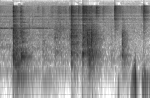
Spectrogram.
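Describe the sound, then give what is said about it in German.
A pot is handled while water is prepared for a water bath to hold oil, with a series of clattering metallic knocks and scrapes, several sharp clanks spaced irregularly, with a few dull low thumps near the end. “Das heisst Wasser abtun fürs Wasserbad, wo ich dann das Öl reinstelle.”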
